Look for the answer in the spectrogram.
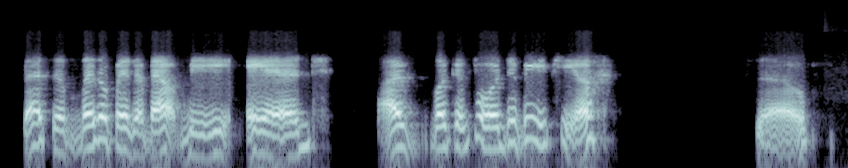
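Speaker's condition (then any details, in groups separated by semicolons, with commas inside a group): Cerebral palsy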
